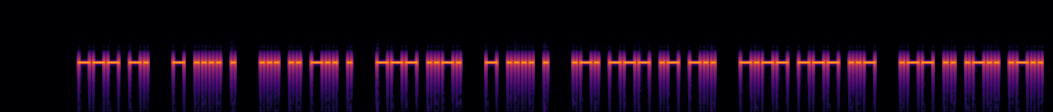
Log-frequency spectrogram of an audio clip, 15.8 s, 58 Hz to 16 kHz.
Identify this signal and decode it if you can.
Morse code, heard as a keyed tone, about 22 wpm, 700 Hz. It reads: ON THE SIDE OF THE ROAD YOU WILL
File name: practice / 22wpm / Sentences with 3-Word Phrases - 22wpm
